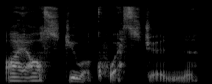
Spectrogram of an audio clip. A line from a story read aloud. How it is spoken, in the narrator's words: Father snarled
